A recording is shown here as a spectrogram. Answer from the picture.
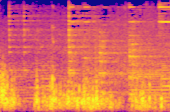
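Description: Wind rumbling on the microphone, with background music starting about a second in: a few struck beats and held notes leading into a song.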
